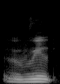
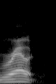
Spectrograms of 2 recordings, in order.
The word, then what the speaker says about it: route: Yeah, but there's really no one preferred pronunciation over the other. – No, there isn't. Not in the United States. Mm. Now, I understand in the UK... root is the standard pronunciation, and route only generally exists in military circles.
